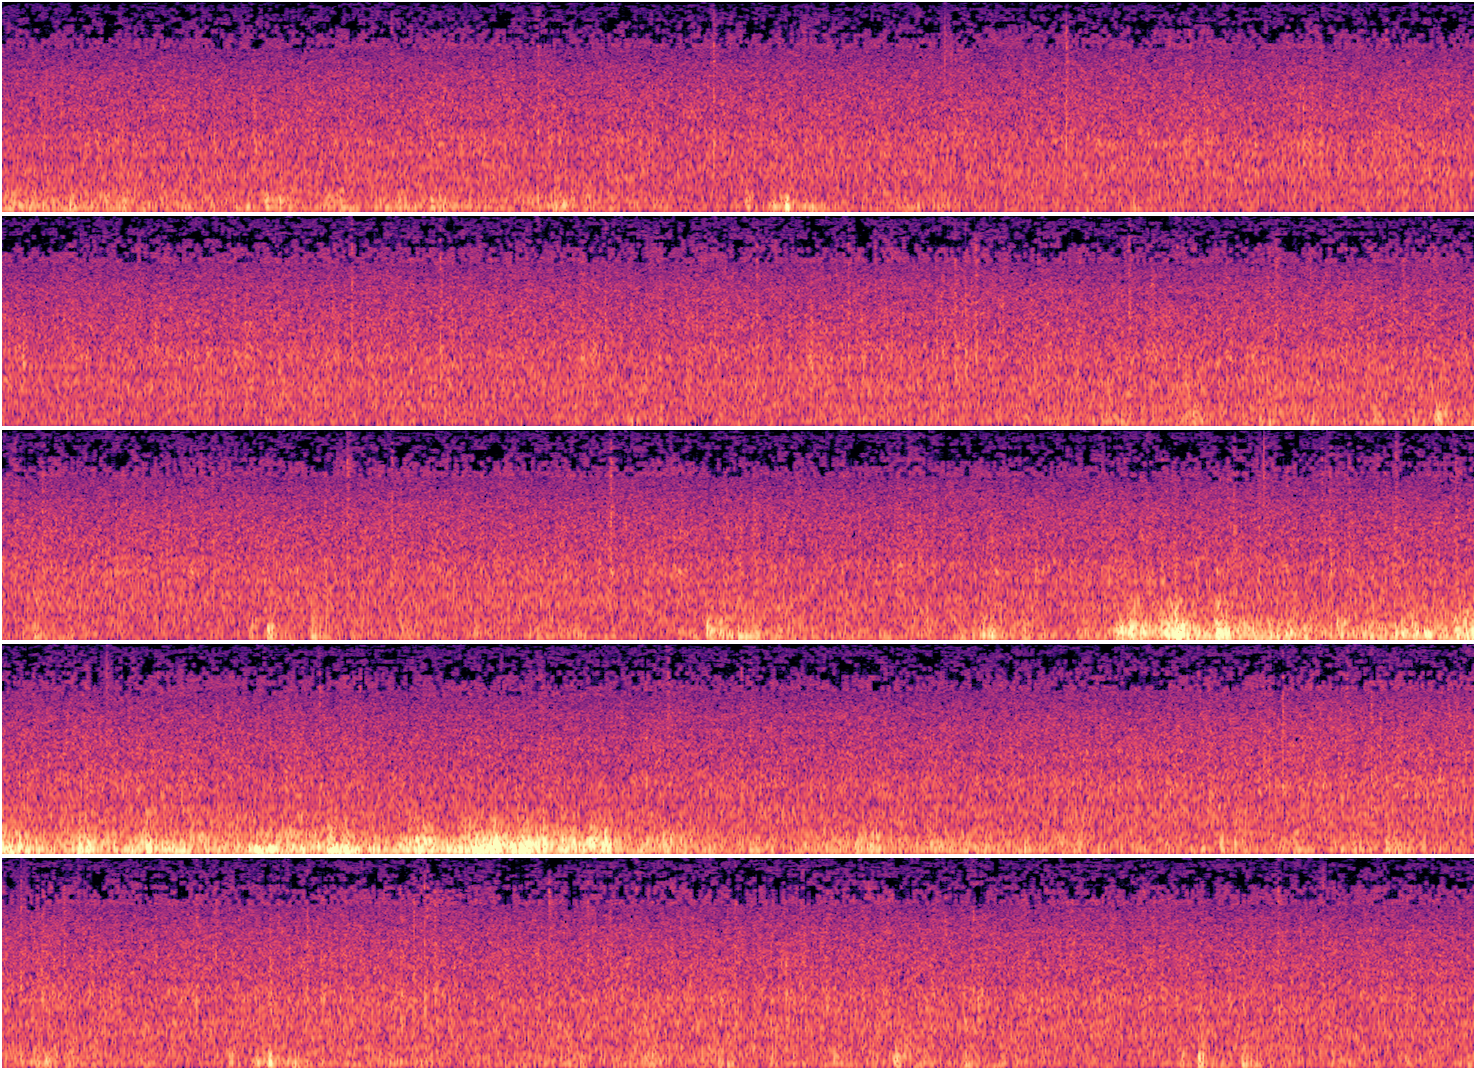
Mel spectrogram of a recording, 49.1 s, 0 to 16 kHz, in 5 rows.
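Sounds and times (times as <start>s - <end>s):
steady rain pouring: 0.0s - 49.0s
low rolling thunder: 26.0s - 39.9s.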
